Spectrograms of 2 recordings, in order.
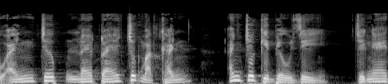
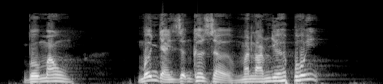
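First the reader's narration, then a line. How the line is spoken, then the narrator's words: Shouted. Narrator (Vietnamese): gã thiếu úy hét sau lưng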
